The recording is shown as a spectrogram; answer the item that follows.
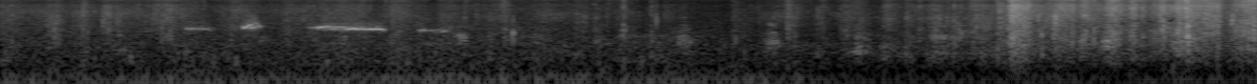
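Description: Footsteps rustling through dry fallen leaves, getting busier near the end. A dog gives a few faint short whines between about one and two seconds in.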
